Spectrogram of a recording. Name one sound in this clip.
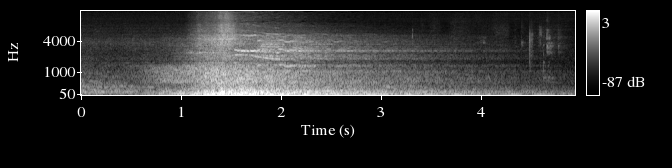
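A large bird lets out a loud, shrill screech that slowly fades.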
